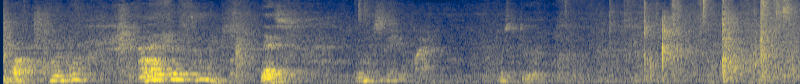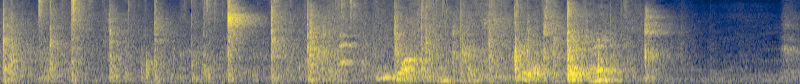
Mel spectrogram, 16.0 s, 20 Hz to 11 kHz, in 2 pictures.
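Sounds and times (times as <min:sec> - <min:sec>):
hands slapping forearms: 0:06.1 - 0:14.8
cloth rustle: 0:06.2 - 0:14.4.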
